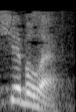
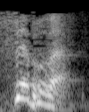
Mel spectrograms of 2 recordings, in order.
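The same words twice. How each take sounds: First: The word begins with an sh sound. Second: The word begins with an s sound. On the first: "Say Shibboleth" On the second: "they couldn't pronounce the SH sound"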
